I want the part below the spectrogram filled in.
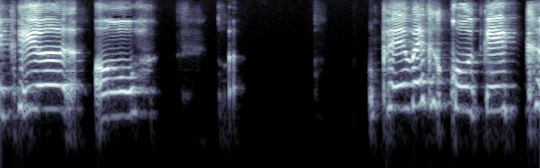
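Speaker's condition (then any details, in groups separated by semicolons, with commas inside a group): Cerebral palsy; from birth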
